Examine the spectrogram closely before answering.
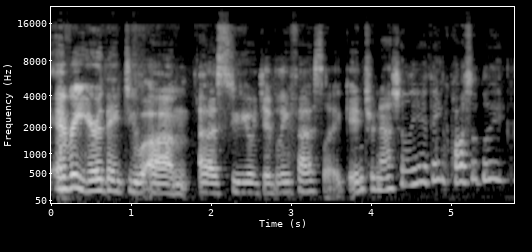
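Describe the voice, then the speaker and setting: Low-voiced chatty woman streaming. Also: expressive, moderate pace, slight background noise. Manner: rambling, chatty, many fillers. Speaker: livestream host. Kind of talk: casual live stream chat. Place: home room.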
